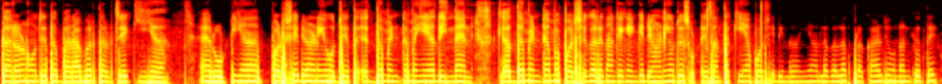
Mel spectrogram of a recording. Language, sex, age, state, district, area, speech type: Sindhi, female, 18-30, Gujarat, Surat, urban, spontaneous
